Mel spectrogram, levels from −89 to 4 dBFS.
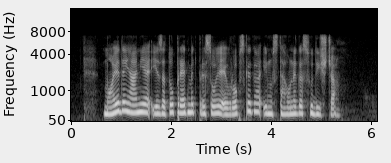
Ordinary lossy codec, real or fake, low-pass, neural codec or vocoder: none; real; 7.2 kHz; none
